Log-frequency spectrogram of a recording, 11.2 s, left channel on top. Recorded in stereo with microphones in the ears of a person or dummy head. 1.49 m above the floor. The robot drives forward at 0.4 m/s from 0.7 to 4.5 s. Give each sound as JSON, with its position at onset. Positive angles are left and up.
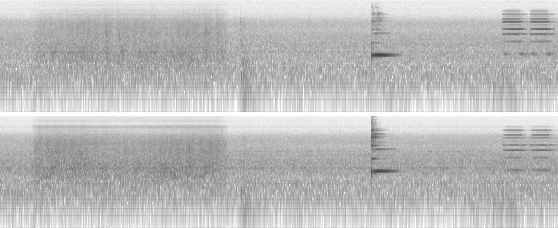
{"t": 4.8, "sound": "a cupboard door", "side_deg": 85, "distance_m": 9.0}
{"t": 7.4, "sound": "a bell", "side_deg": -85, "distance_m": 3.0}
{"t": 10.1, "sound": "an alarm clock", "side_deg": 55, "distance_m": 9.0}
